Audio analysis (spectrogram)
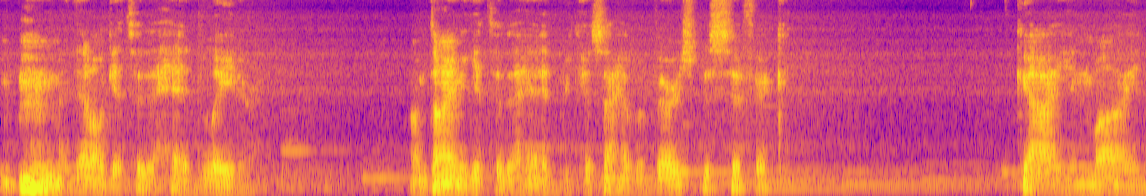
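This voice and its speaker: Soft-spoken and very deep in pitch, a man talks at a moderate pace with fairly even intonation and long, frequent pauses while music plays in the background. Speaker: sculptor. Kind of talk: tutorial. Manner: halting.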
